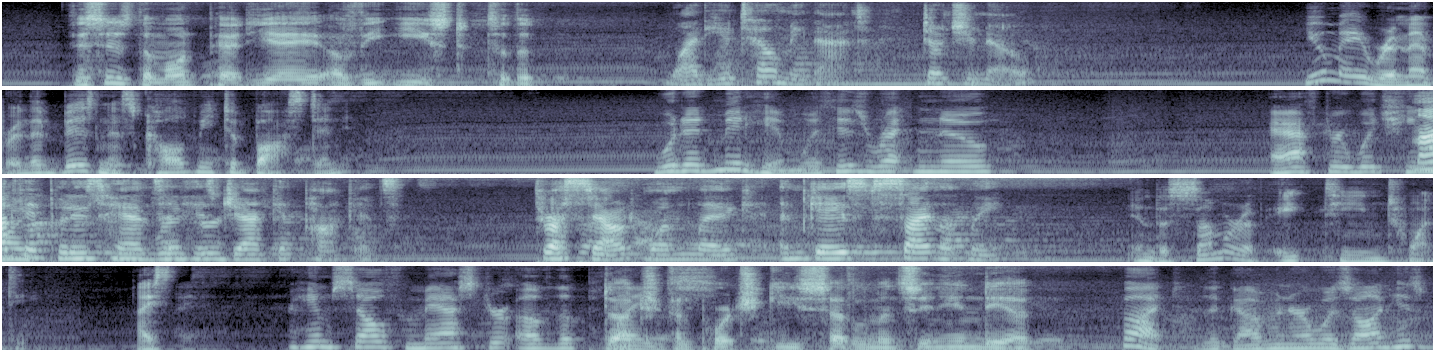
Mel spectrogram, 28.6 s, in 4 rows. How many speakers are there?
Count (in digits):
4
